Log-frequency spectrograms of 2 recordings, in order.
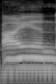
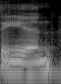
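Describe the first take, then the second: First: The name starts with a non-'ee' vowel sound. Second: The name starts with an 'ee' vowel sound. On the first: The speaker calls it wrong. "people have been pronouncing my name wrong" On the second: The speaker calls it right. "The I sounds like an E"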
